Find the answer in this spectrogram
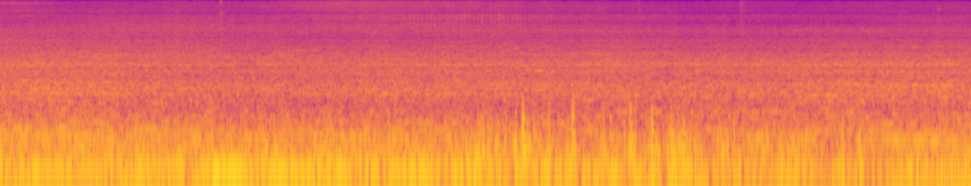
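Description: Electric multiple unit passing close by on the track beside the platform: a steady low rumble of wheels and running gear with a faint hum. About halfway through comes a short run of sharp clacks as the wheels cross rail joints or points.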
